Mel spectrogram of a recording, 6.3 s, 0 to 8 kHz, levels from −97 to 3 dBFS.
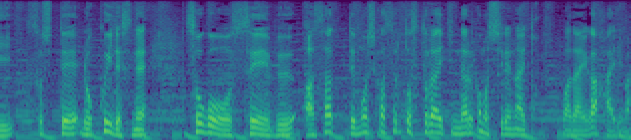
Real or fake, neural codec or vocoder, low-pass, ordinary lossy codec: real; none; none; none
